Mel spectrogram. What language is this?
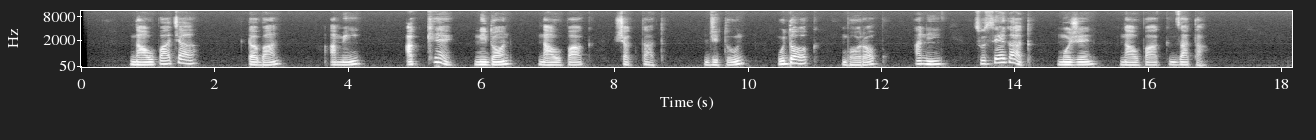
Konkani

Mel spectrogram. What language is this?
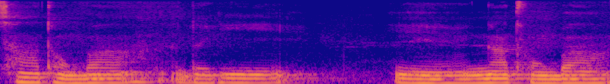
Manipuri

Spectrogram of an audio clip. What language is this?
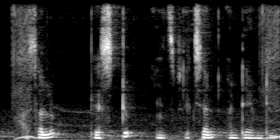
Telugu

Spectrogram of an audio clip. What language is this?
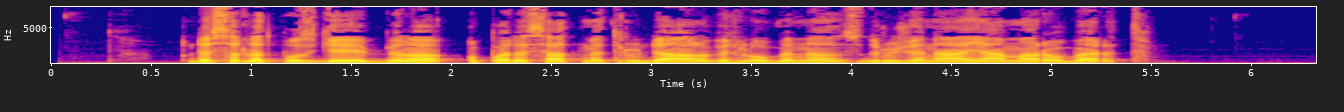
Czech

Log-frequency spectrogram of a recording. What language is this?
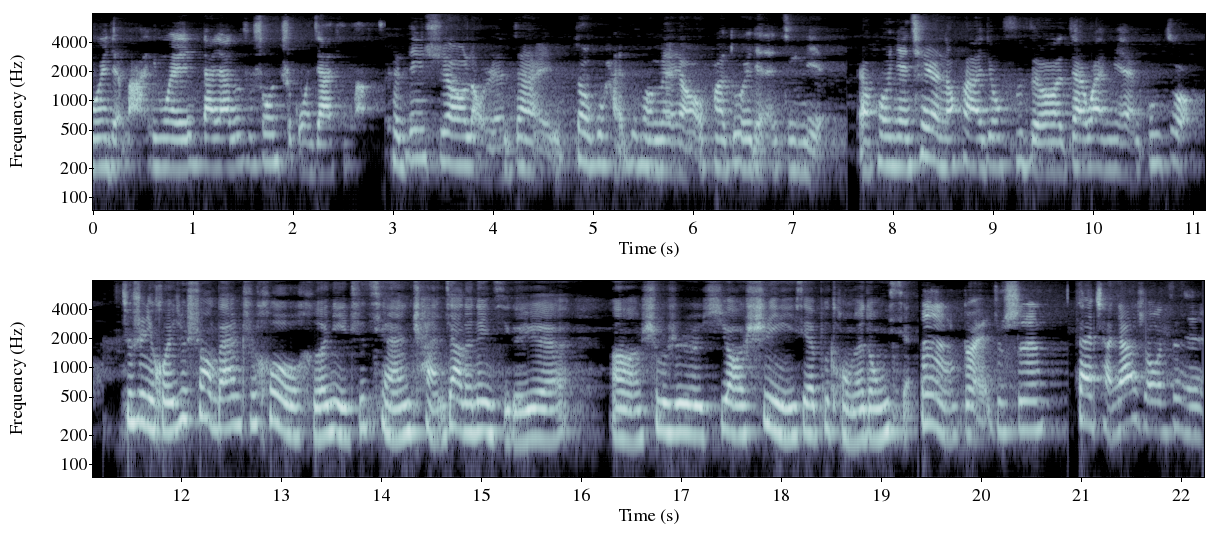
Chinese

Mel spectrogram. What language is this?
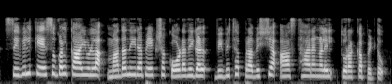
Malayalam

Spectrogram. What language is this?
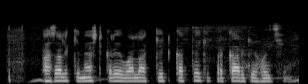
Maithili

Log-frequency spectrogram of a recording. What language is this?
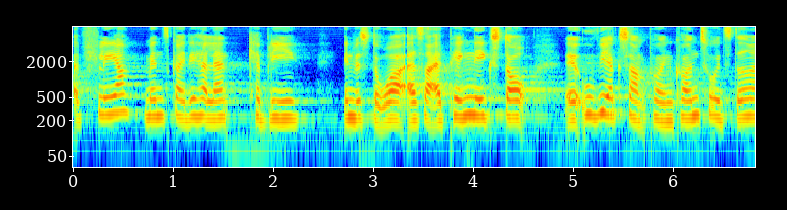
Danish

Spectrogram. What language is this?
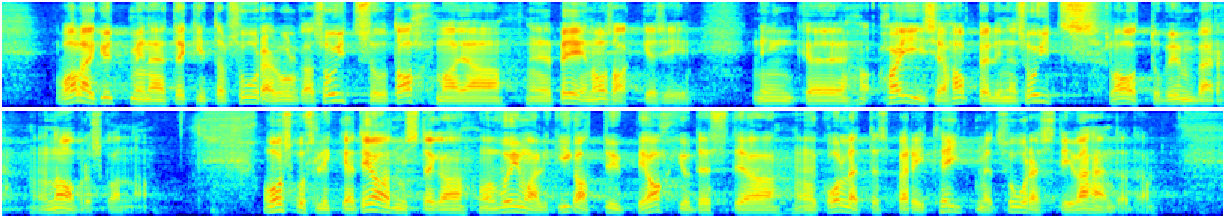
Estonian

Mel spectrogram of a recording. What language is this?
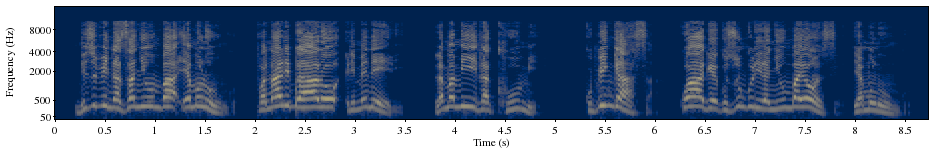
Nyanja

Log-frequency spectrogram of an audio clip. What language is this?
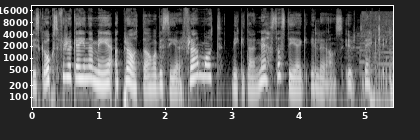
Swedish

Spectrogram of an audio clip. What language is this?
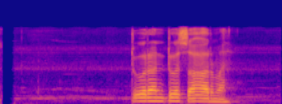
Nepali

